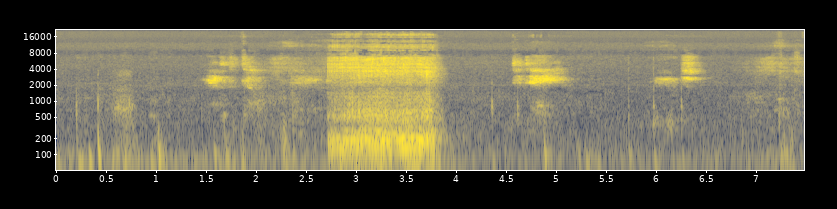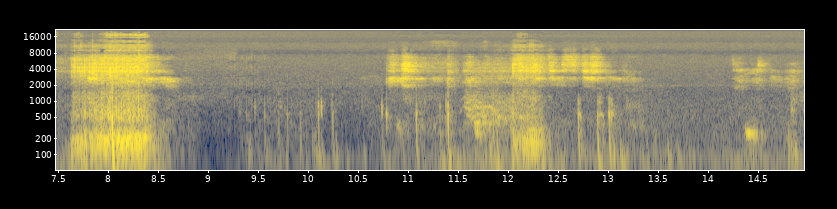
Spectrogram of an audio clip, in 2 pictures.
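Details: Doberman snoring while asleep: three loud, rough snores about five seconds apart, each a low rattling rush of breath, with quiet breathing between.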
